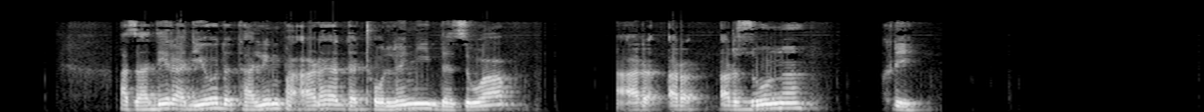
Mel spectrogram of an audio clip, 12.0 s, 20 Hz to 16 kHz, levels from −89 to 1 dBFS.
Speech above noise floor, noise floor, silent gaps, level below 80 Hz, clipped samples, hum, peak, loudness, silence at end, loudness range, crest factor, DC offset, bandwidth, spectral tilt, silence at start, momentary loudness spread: 44 dB; -54 dBFS; 5.60-6.14 s, 8.49-8.55 s, 8.61-8.79 s; -50 dBFS; under 0.1%; none; 0 dBFS; -11 LUFS; 2.85 s; 14 LU; 12 dB; under 0.1%; 8.2 kHz; -6.5 dB/octave; 1.2 s; 10 LU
